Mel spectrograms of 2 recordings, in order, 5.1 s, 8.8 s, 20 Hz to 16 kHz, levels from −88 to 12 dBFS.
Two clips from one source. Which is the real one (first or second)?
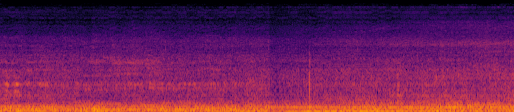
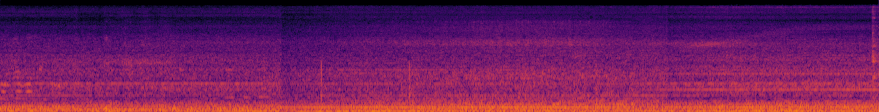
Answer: second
